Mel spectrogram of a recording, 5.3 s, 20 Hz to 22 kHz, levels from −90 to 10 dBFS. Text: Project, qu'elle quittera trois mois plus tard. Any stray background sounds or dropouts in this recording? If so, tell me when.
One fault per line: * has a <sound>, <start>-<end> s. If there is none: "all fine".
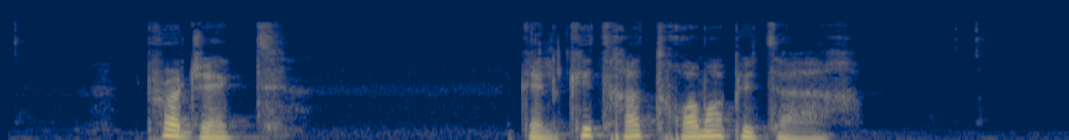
all fine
